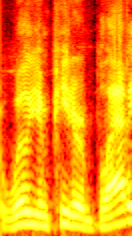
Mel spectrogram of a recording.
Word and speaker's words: William Peter Blatty: Now, obviously not Friedkin who directed it, but William Peter Blatty.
